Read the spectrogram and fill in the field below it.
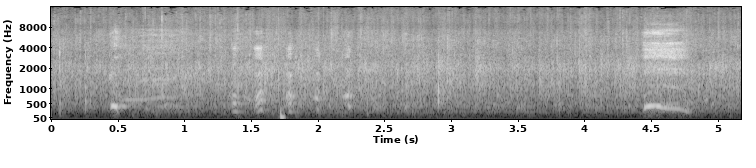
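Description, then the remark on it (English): A burst of hand clapping applause from a group welcoming a person making an entrance, dense and steady throughout, with a few louder claps and scattered cheers or whoops rising above the crowd. “Okay, we got to give him his hand clap.”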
